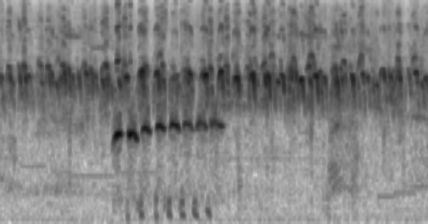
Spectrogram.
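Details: Domestic ducklings, grown large and starting to get feathers, eating bran and a mash mix just given in their new pen. Continuous rapid high peeping chirps, with a short run of about seven lower, harsher calls near the middle.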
